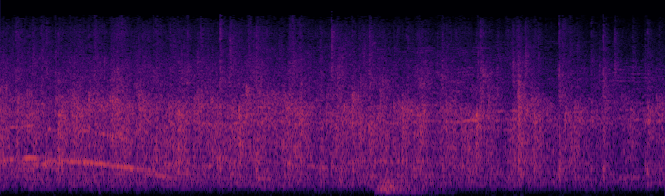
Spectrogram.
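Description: Steady audience applause fills the whole stretch, a dense crackle of many hands clapping at an even level with no talking over it.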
